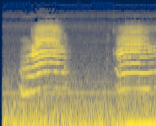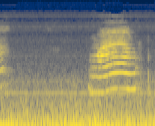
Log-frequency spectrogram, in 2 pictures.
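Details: Kittens meowing indoors: three drawn-out, harmonic-rich meows, each about a second long, rising then falling slightly, spaced roughly two seconds apart, over a low steady hum.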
